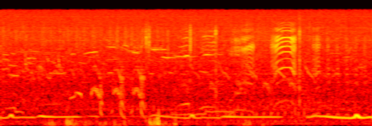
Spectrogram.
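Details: Greater prairie-chickens displaying for breeding territory on a lek in Washington County, Kansas, giving low, hollow, overlapping booming moans with higher whooping cackles and squeaks above.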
